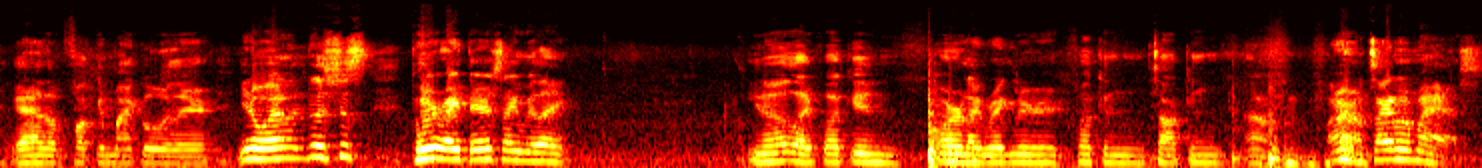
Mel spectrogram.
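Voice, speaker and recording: A man with a fairly high pitch talks in a room with audible echo and noticeable background noise. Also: lively intonation, moderate pace. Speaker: podcast co-host. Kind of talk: casual chat. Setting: recording with mics. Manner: loud.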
